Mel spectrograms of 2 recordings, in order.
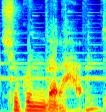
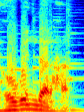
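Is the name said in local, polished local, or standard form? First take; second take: polished local; local. First: The name starts with s but has k. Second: The name starts with h in local dialect. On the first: This is how villagers say it when trying to speak properly. "যারা গ্রামে একটু শুদ্ধ করে বলতে চায় তারা বলে সুকুইন্দার হাট" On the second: This is how all the villagers say it. "তাদের আঞ্চলিক ভাষা ... তারা প্রত্যেকেই বলে থাকে হগুইন্দার হাট"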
